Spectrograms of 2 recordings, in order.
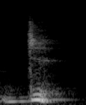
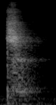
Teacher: So, everything's being formed exactly the same and the only difference is that with the D the vocal cords are vibrating and with the sound for T the vocal cords are off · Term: voiced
